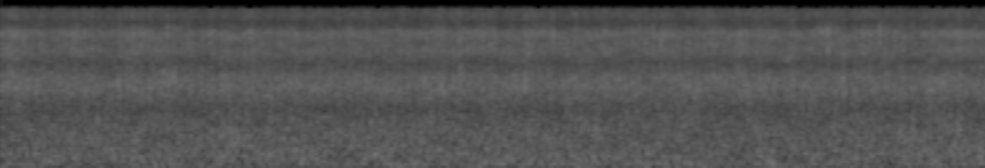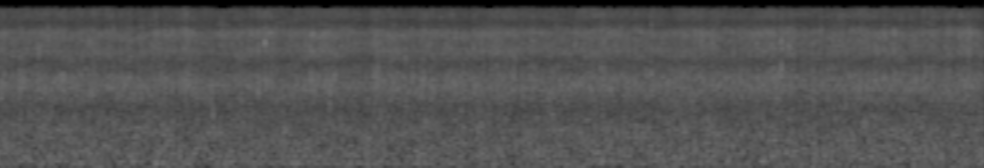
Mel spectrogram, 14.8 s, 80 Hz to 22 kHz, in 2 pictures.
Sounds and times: Water Fountain 0:00.0 - 0:14.7

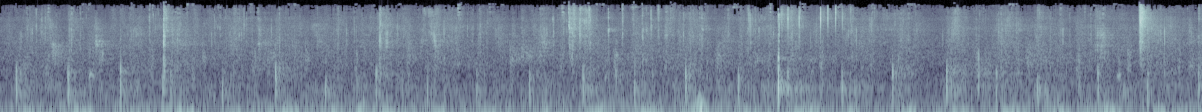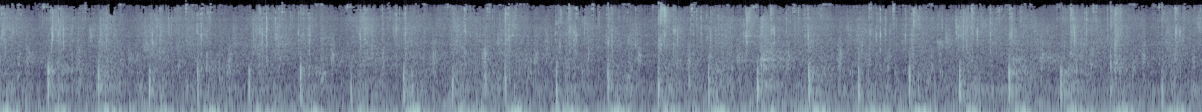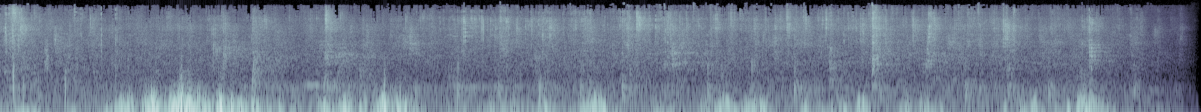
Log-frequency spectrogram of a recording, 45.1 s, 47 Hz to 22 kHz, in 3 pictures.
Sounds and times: walk inside the tunel 0:00.0 - 0:45.0

